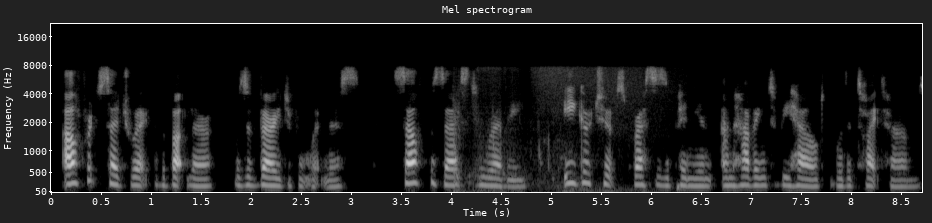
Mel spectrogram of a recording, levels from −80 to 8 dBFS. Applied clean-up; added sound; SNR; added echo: neural separator model SepFormer DNS4.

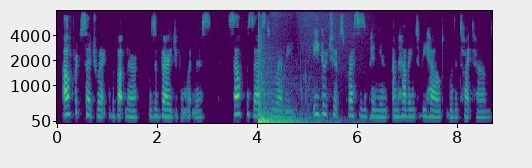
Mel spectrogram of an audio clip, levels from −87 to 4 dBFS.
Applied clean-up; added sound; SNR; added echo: none; Liquid; 1 dB; none.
